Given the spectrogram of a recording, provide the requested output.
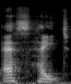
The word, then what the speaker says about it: shillelagh: So, final spelling, SHILLELAGH. Why is there so many silent fucking G's? So that was... And that's pronounced shillelagh.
